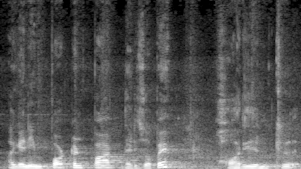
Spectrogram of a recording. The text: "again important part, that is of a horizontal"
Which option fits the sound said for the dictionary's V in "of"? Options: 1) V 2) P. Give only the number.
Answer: 2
